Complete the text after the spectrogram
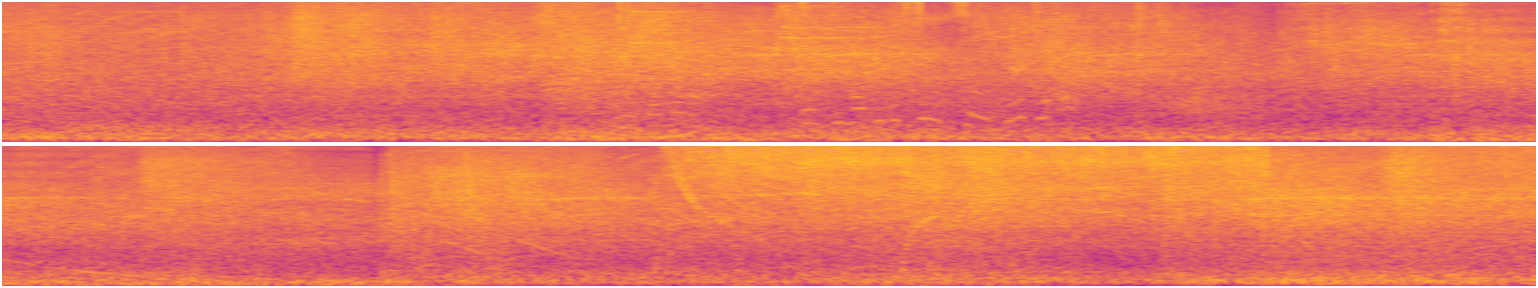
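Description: Laser beams fire and zap repeatedly.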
